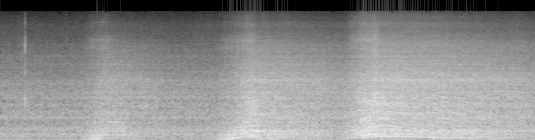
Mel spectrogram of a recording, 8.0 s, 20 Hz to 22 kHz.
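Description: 2013 Ford Mustang's 3.7-litre V6 free-revved three times with the car standing still, heard from inside the cabin. Each rev climbs quickly and falls back, the second and third stronger than the first, and the last drops away slowly toward idle.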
